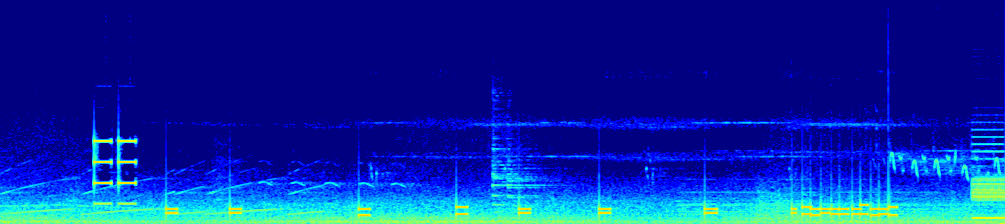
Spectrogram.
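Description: A phone keypad beeps as a number is dialled.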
